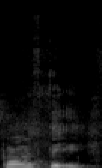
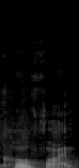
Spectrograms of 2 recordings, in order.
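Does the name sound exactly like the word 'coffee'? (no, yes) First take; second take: yes; no. First: It is said just like the ordinary word coffee. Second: It is said unlike the ordinary word coffee. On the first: The name is read as the everyday word. "it's coffee, right?" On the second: This is how most people say the name. "everybody pronounces it Ko-Fi"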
